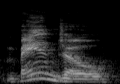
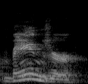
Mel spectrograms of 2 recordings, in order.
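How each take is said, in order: First: It is said with a standard pronunciation. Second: It is said with an Appalachian pronunciation.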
